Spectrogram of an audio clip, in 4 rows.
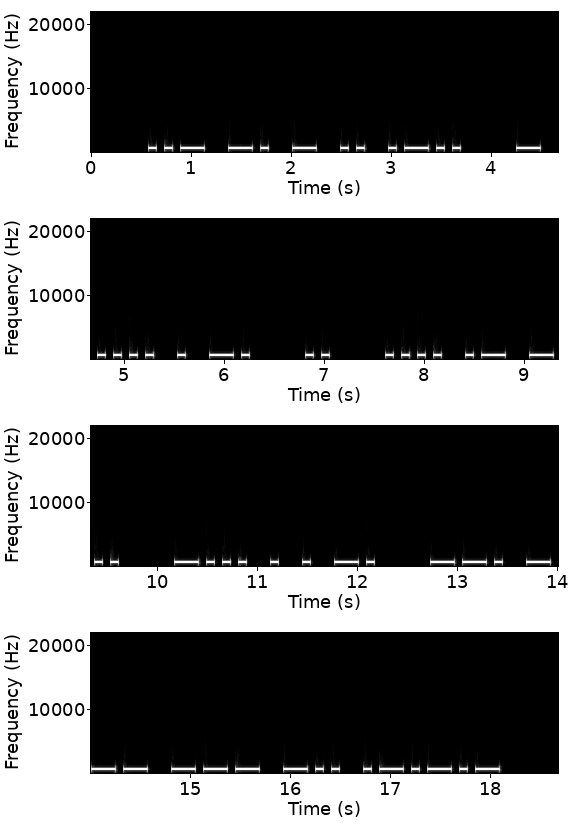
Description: Morse code, heard as a keyed tone, about 15 wpm, 700 Hz. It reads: UNTIL THEN I HAD BEEN GOOD.
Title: Sentences from Top 1000 Words - Review Part 1 - 15wpm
